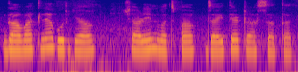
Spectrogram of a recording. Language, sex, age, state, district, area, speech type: Goan Konkani, female, 30-45, Goa, Salcete, rural, spontaneous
